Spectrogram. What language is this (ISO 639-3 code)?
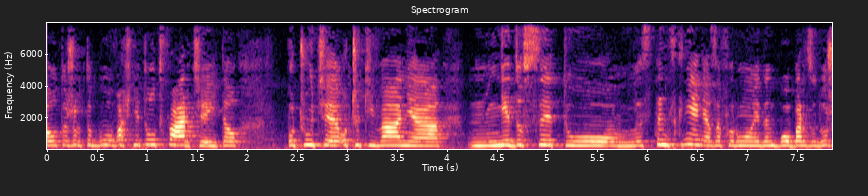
pol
